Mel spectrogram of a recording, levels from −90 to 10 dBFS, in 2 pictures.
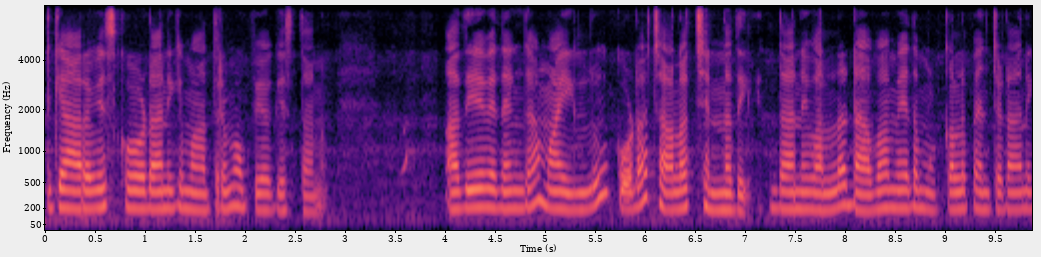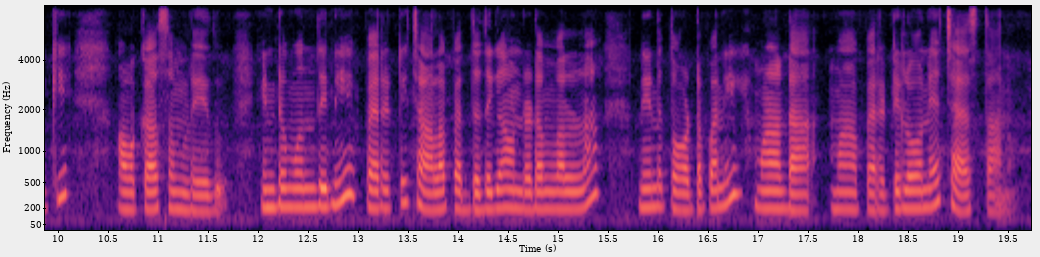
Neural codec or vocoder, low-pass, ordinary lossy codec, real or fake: none; none; none; real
